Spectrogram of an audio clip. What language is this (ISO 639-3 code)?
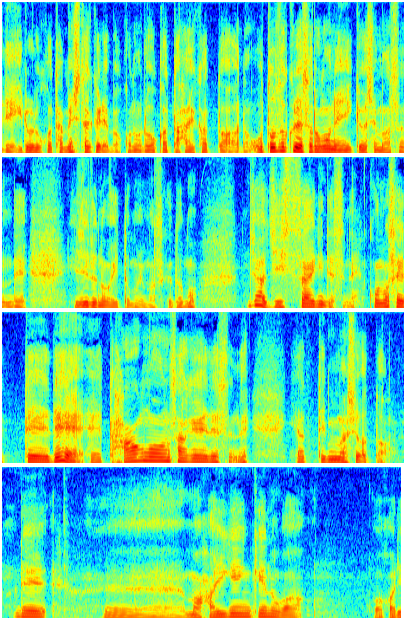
jpn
